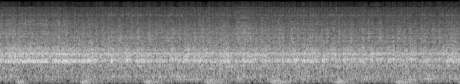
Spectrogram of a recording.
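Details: 2004 Cadillac CTS with a steady, high, constant-pitch whine over a rough idle, apparently from a belt-driven part in the engine bay.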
